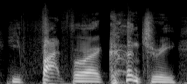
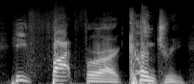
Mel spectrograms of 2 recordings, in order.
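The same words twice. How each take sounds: The two takes are said the same way.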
